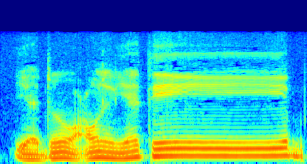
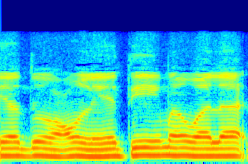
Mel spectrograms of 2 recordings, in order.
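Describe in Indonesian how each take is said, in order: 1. Berhenti di yatim, vokal terakhirnya dipanjangkan. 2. Bersambung terus ke yatima, tidak ada yang dipanjangkan. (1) "jika berhenti membacanya ... jadi mad adli sukun" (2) "disambung, nggak ada yang panjang di sini"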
